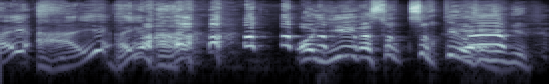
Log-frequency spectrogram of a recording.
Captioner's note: hahaha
